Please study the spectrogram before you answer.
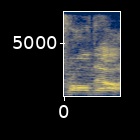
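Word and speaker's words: Roald Dahl: name well oh oh that's cause nobody does actually it's raw dal i believe okay awesome but uh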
